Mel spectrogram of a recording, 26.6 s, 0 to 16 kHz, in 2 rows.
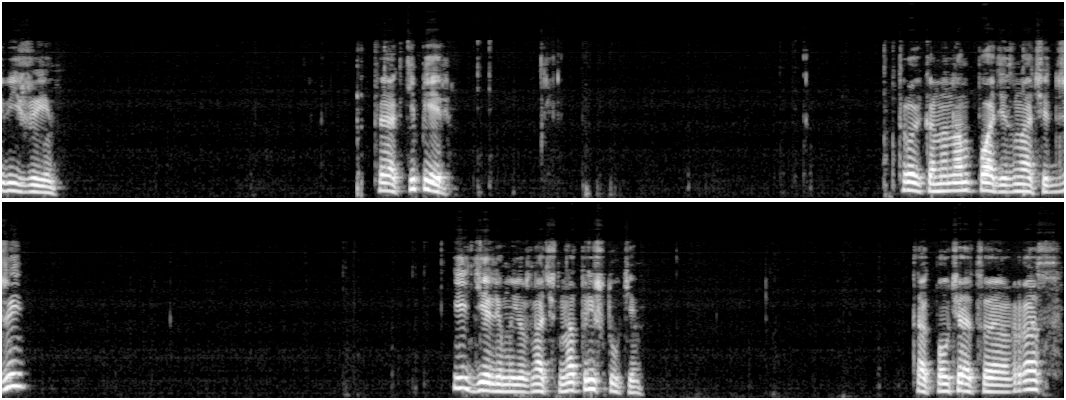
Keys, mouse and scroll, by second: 5.8 click, 7.3 e, 9.8 click, 11.1 KP_3, 12.8 g, 17.7 click, 19.2-20.3 right drag, 26.4 middle click.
